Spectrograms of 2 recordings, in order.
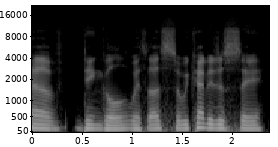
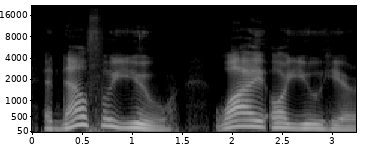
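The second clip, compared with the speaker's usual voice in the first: slow, louder stern ex-warrior mayor; 2 semitones higher, 6 dB louder, much slower than usual. Acted. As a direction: draw it out slowly, demanding an answer. Mayor Bragan turns to party.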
